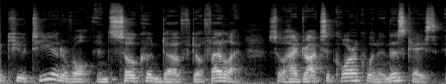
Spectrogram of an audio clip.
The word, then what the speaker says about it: dofetilide: Dofetilide. – Dofetilide.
